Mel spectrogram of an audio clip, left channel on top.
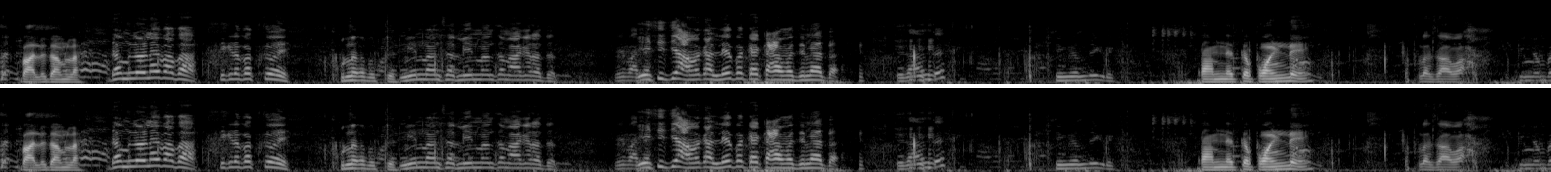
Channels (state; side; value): identical; both; correlation 1.00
